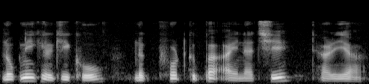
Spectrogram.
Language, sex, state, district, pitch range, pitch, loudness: Garo, male, Meghalaya, West Garo Hills, 95-140 Hz, 110 Hz, -17 LUFS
